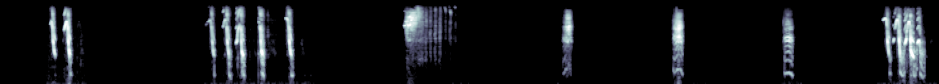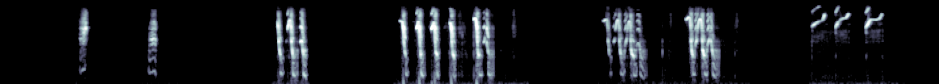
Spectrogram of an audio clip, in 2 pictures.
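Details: Squirrel monkeys giving repeated high, sharp chirps in short bursts, some stacked and buzzy, others single clipped squeaks, spaced irregularly every second or two, ending with a few thin upward-sliding peeps.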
